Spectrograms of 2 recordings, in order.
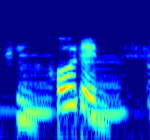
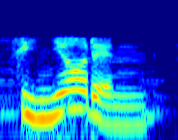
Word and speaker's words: Sinjoren: Sí, porque además, sí, claro, se pronuncia, si la lees tal y como, si la pronuncias tal y como la lees, es sinjoren, sí. Pero si la pronuncia, esto dicho en flamenco, se dice signoren, como si fueran señores,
